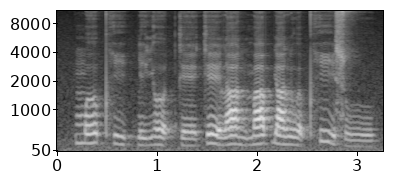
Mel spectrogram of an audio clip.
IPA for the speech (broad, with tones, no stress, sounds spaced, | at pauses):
m ɤː˧˥ pʰ iː˧˩ k̚ l i˩ j ɤː˧˩ t̚ k eː˩ k eː˥˨ l aː˥˨ n m aː˧˥ p̚ j a˧ l u˧˩ ə̯ pʰ iː˥˨ s uː˩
